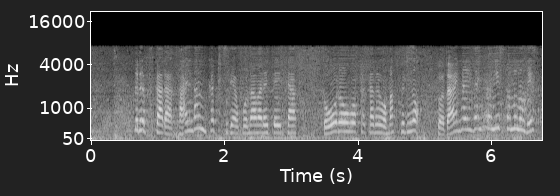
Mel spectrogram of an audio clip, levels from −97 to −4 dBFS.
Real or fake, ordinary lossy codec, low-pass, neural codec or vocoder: fake; none; 7.2 kHz; codec, 16 kHz, 1.1 kbps, Voila-Tokenizer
